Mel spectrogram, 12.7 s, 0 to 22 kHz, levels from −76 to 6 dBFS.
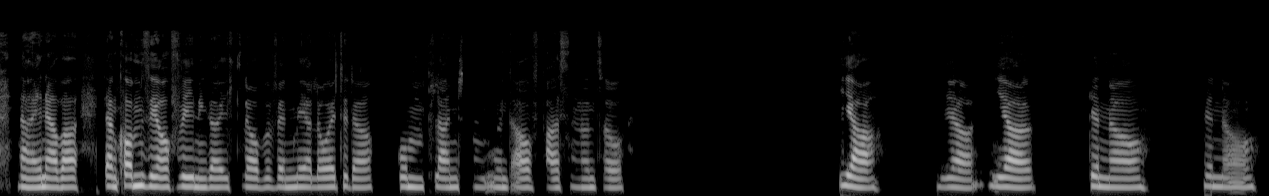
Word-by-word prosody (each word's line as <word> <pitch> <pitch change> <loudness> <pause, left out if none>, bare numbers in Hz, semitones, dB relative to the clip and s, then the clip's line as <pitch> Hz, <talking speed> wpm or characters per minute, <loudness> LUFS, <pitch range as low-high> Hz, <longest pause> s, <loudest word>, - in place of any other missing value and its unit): Nein, 190 -1 +3
aber 185 0 +4 0.3
dann 205 -1 +3
kommen 215 +2 +6
sie 200 -1 +4
auch 185 0 +1
weniger. 185 -2 +2
Ich 180 -1 -5
glaube, 185 -2 -3
wenn 185 -1 -1
mehr 190 0 0
Leute 190 +2 -1
da 180 0 -2 0.3
rumplantschen 185 0 -3
und 180 -3 -4
aufpassen 180 +1 -3
und 180 0 -5
so. 175 0 -5 2.2
Ja. 180 -6 +4 0.6
Ja, 180 -3 -1
ja, 185 -4 +3 0.6
genau. 180 -3 0 0.6
Genau. 95 - -4
185 Hz, 110 wpm, -25 LUFS, 180-190 Hz, 2.2 s, kommen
